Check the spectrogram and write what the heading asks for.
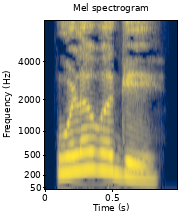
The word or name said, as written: ಒಳವುಗೈ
